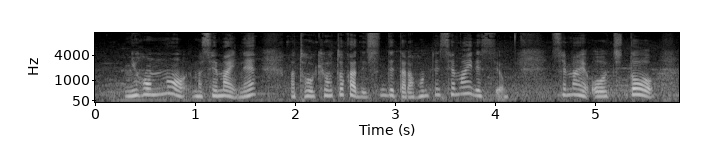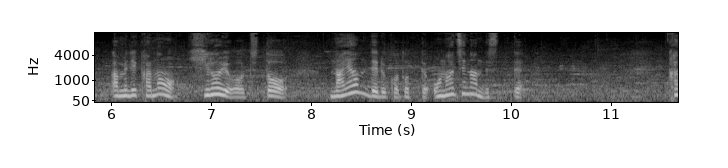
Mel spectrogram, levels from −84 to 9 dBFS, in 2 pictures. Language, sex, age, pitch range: Japanese, female, 40-59, 190-265 Hz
